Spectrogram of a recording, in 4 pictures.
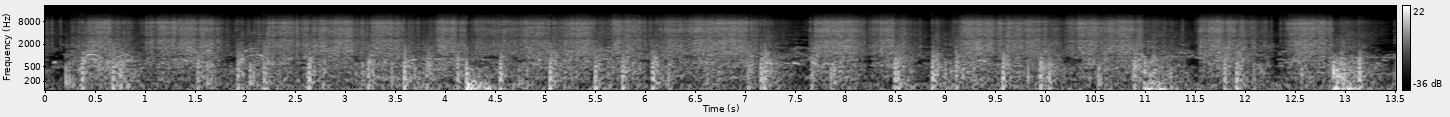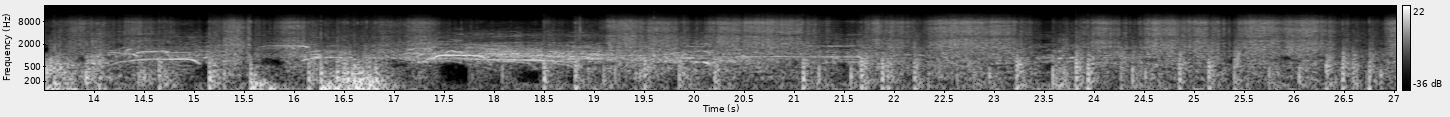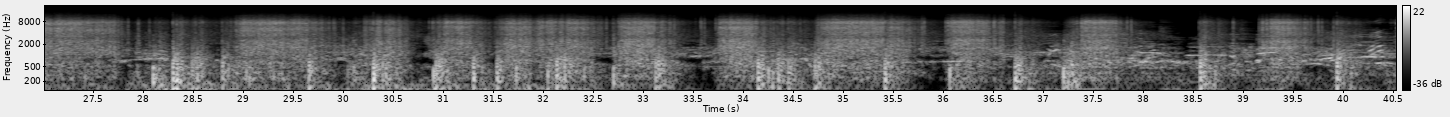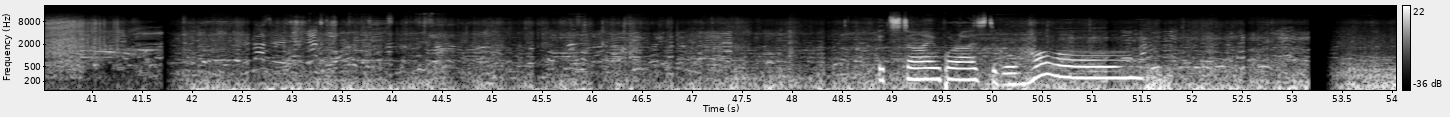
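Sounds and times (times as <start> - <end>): fireworks bangs and crackling: 0.0 - 54.0.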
